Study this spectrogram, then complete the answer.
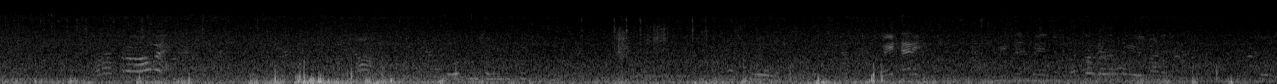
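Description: Men call out faintly across an open field.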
